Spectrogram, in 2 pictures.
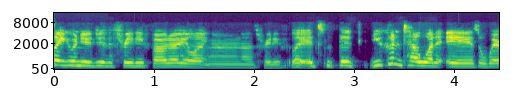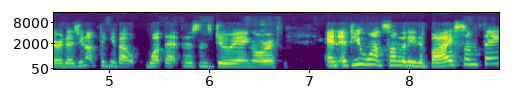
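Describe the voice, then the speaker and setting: A woman with a New Zealand accent talks very fast, her fairly high voice full of lively intonation. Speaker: content marketing expert. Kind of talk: interview. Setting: live video talk show.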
